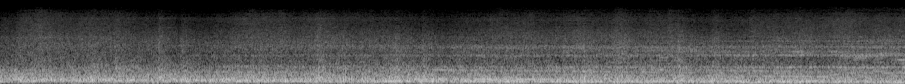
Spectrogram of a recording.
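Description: Electric commuter train running at a station platform: a steady rumble of wheels and running gear.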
